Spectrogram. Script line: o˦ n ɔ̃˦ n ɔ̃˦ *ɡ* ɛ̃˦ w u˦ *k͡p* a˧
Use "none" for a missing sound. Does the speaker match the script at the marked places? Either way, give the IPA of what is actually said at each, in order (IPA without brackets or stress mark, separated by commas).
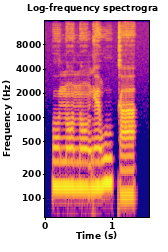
ɡ, k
